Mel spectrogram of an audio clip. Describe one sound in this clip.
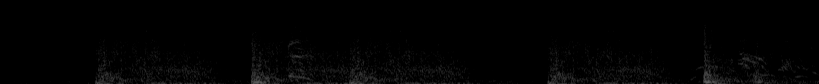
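A rifle fires loud single shots with a ringing echo.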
